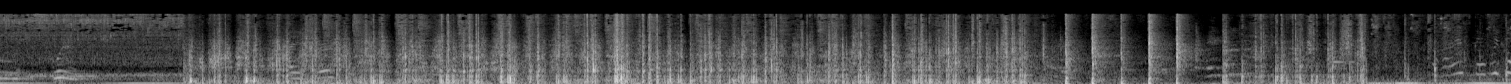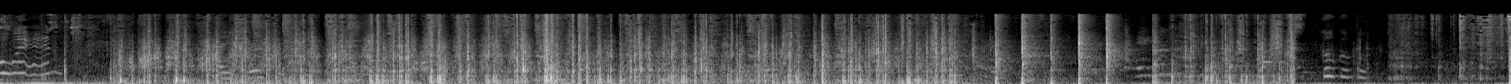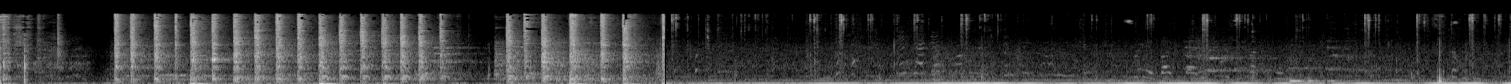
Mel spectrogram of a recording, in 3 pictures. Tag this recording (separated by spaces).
water spoon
